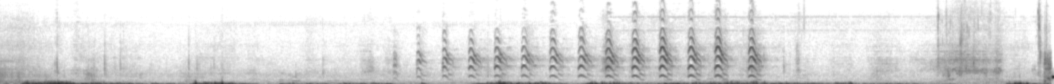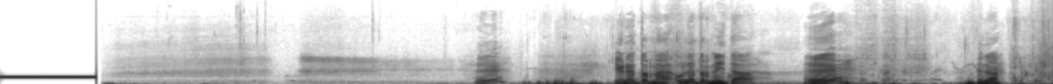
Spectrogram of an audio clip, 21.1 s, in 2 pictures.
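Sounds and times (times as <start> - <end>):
electronic beep: 10.5 - 11.5.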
